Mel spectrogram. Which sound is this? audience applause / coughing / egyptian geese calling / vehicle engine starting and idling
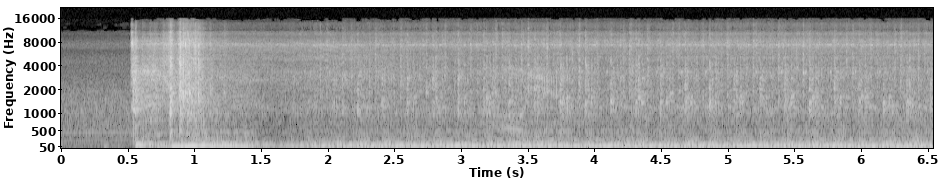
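vehicle engine starting and idling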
